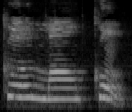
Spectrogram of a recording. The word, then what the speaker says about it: commençons: When you have a C next to an O, you're going to get a hard C sound. Nous commençons.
